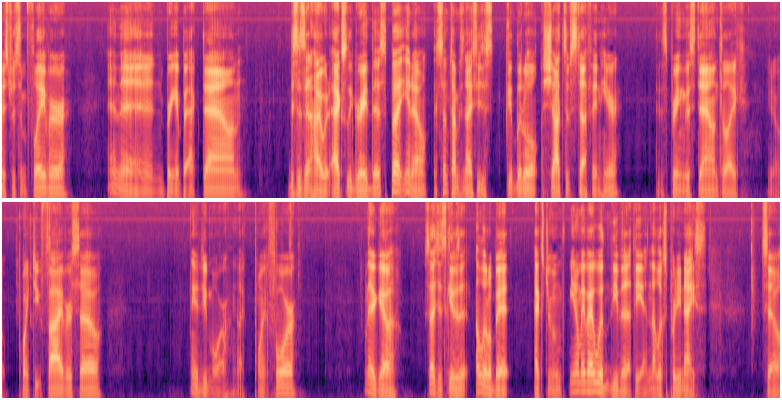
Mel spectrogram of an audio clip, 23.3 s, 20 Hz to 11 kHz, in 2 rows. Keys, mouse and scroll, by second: 3.3 click, 8.7 click, 11.5 click, 12.0 KP_2, 12.2 KP_5, 12.4 KP_Enter, 14.3 KP_Enter, 15.6 KP_Decimal, 15.7 KP_4, 16.0 KP_Enter, 17.3 ctrl+d, 18.1 ctrl+d, 19.2-19.8 scroll down 1, 19.9-20.5 scroll down 1, 20.5 middle click, 21.1-21.6 scroll up 1, 22.1 ctrl+d, 22.9 ctrl+d.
